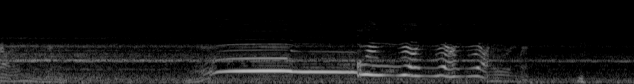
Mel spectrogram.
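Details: A female English Golden Retriever gives a long, steady howl at a passing airplane that breaks into wavering, falling notes over the droning engine.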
